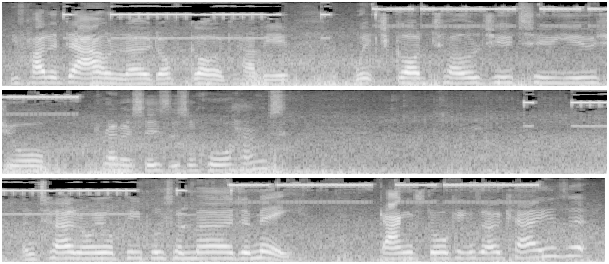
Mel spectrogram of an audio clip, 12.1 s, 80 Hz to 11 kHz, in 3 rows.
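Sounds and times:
wind rumbling on microphone: 0.0 - 12.0
steady high-pitched tone: 0.4 - 1.9, 2.5 - 4.6, 7.5 - 11.7.

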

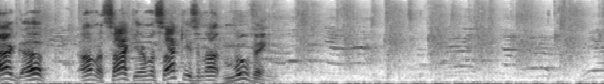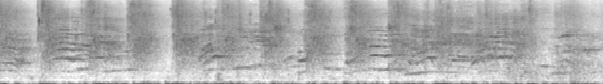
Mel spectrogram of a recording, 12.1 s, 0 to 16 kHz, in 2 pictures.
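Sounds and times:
crowd clapping in rhythm: 0.0 - 12.0.

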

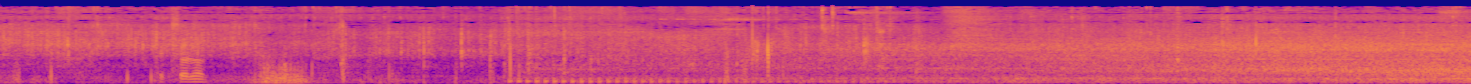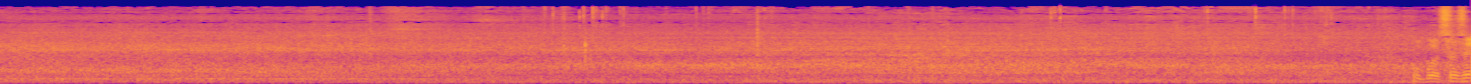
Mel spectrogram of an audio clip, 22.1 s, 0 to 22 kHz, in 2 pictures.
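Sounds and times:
vehicle rumbling on dirt road: 0.0 - 22.0.

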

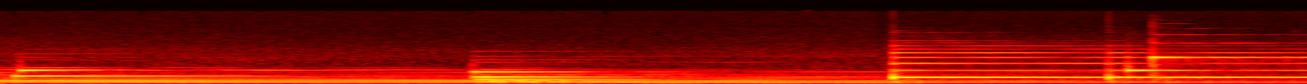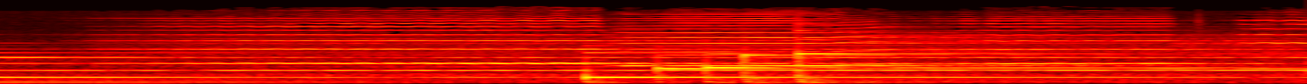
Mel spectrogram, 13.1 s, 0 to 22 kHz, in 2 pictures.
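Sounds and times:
soft piano notes: 0.0 - 13.0
high violin line: 7.1 - 13.0.

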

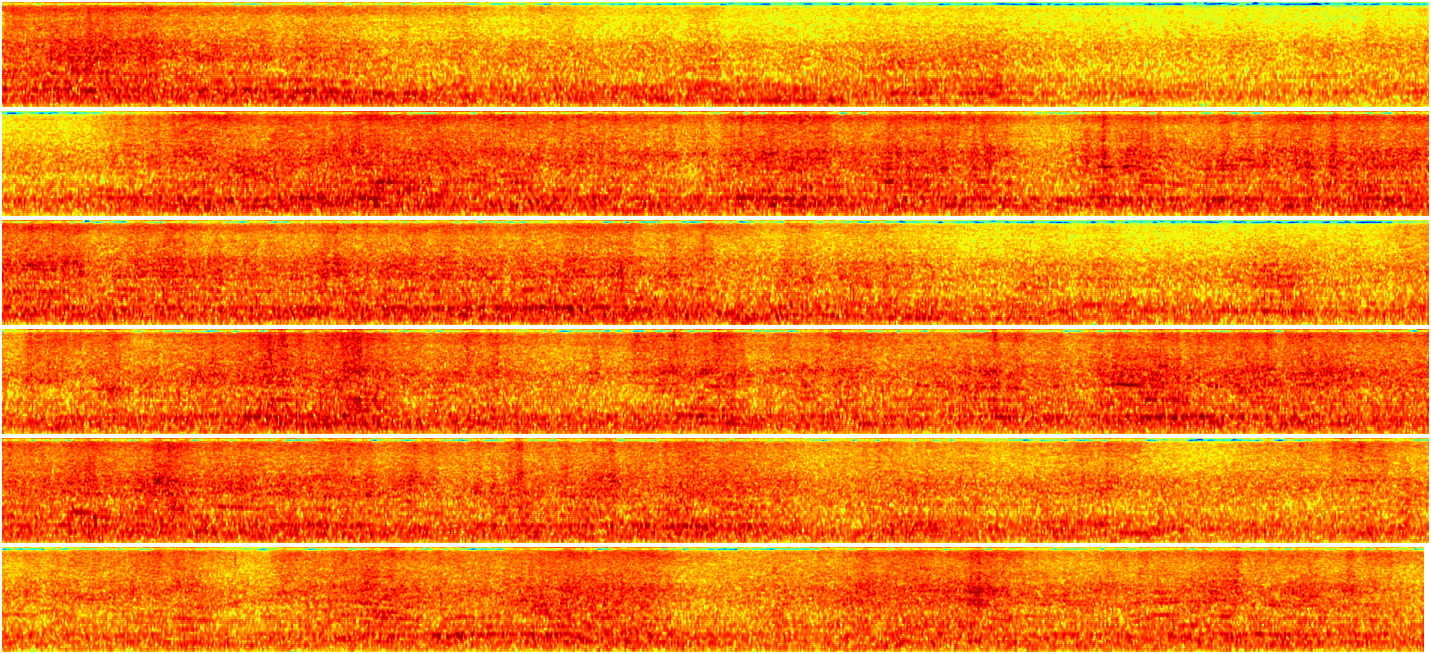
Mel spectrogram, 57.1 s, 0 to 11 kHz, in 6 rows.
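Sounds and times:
race car engines roaring: 0.0 - 57.0.

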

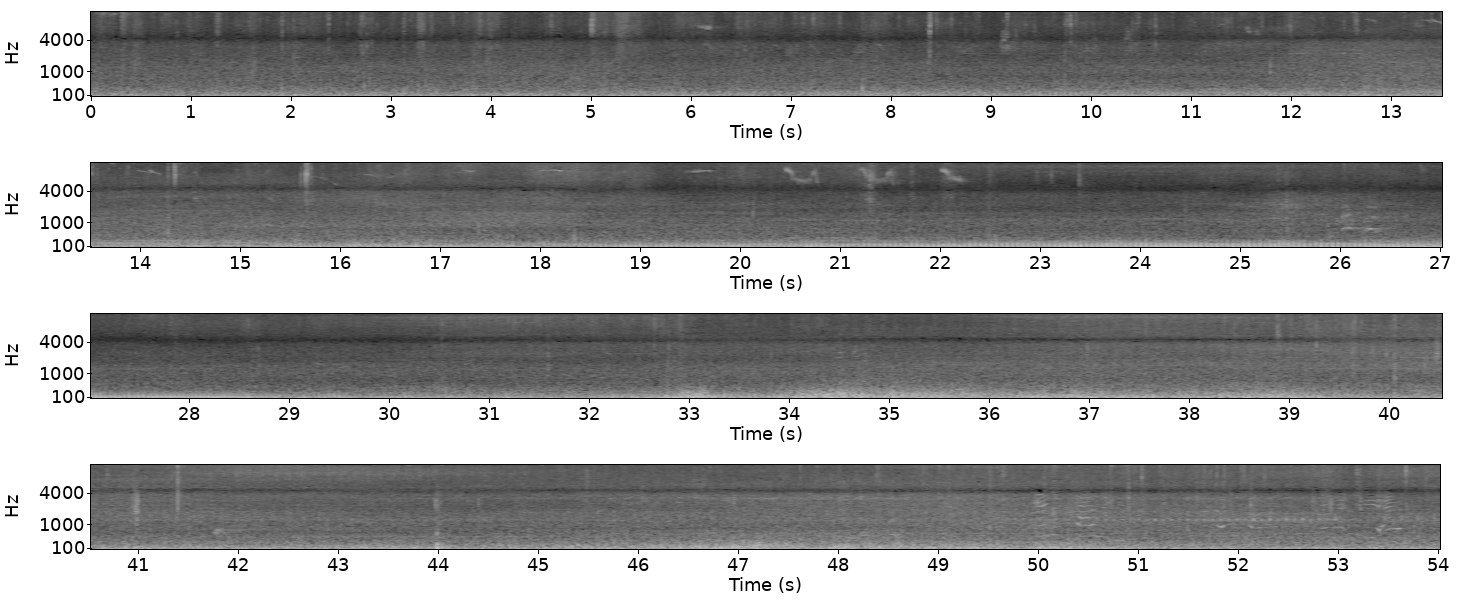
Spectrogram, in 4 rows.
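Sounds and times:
vehicle engine rumbling: 0.0 - 54.0.

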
